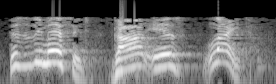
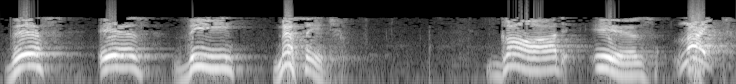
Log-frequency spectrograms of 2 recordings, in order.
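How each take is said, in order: First: "This is the message" in one high, loud phrase, then "God is LIGHT" slowed; emphatic preaching. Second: "This... is the... message. God... is... LIGHT", loud with long pauses between words; emphatic preaching. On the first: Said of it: "let me preach you this verse". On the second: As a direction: preach "God is light" loud, high, each word drawn out and set apart. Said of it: "give it a little emphasis". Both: Shown as a demonstration.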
